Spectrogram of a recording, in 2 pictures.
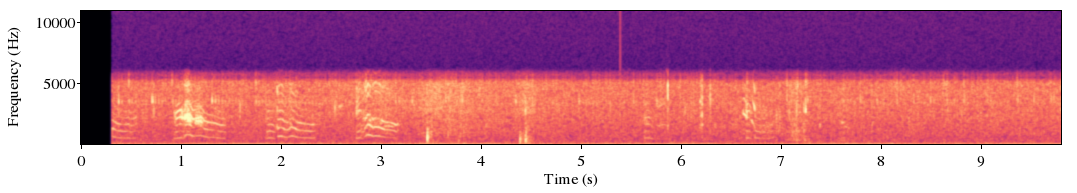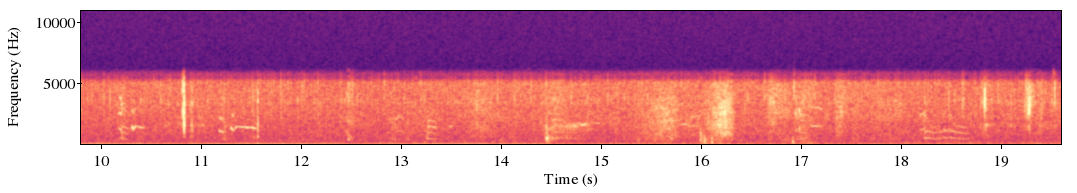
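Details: Three-week-old foster kitten named Cheeto, one of a litter kept indoors with its mother, starting to walk; faint high, thin mewing calls scattered through the clip over a steady low hum and occasional knocks.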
